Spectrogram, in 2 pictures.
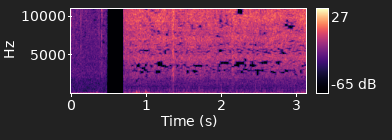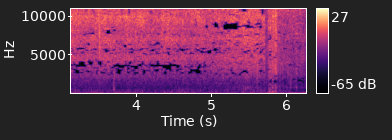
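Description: A steady hiss with a low rumble underneath, broken by a split-second silence about half a second in.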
